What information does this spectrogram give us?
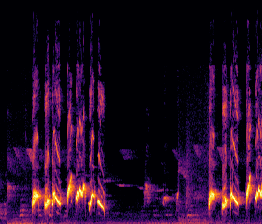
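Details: Red-whiskered bulbul song from Thailand, played each morning so young birds learn to copy it: two bursts of quick, bright, warbling notes that rise and fall, separated by a quieter pause with faint soft notes.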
